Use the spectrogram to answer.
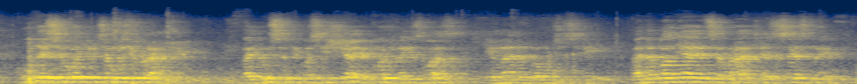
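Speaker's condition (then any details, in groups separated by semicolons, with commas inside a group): No condition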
